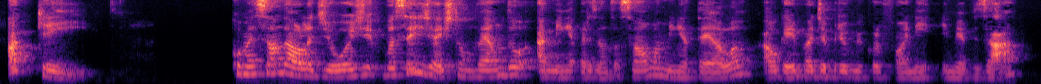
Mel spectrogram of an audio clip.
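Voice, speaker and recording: A Brazilian woman from Rio with a Carioca accent, hoarse from a cold, teaching a live online class on money, talking straight to her students. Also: lowish voice, brisk. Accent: Carioca Brazilian Portuguese. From Rio de Janeiro, Brazil. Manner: explanatory, addresses students directly. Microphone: video call.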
